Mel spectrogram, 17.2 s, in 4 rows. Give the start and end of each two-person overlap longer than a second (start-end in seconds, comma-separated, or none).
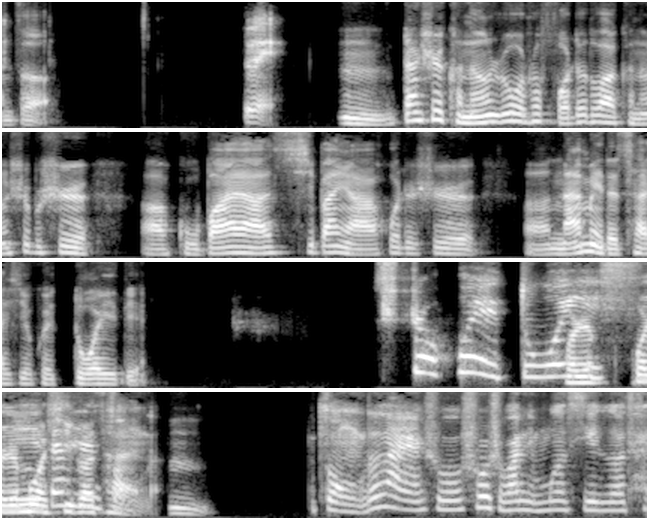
12.3-14.0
